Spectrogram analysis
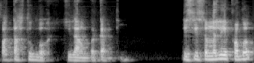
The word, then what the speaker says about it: patah tumbuh hilang berganti: It's pronounced patah tumbuh hilang berganti.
